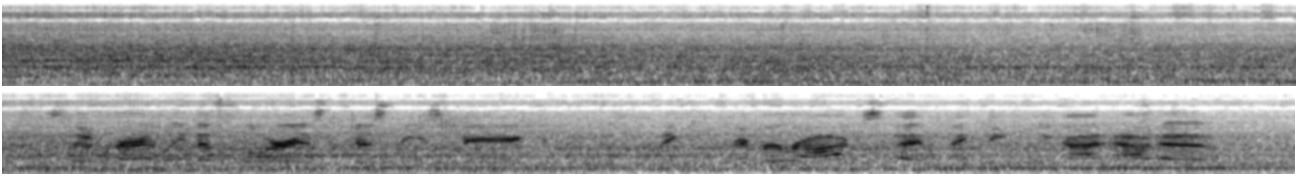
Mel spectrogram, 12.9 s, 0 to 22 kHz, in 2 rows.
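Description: An 85 horsepower tractor driving into a barn, its engine a loud, steady, close drone that runs without a break, with faint squeaky chirps in the later part.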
